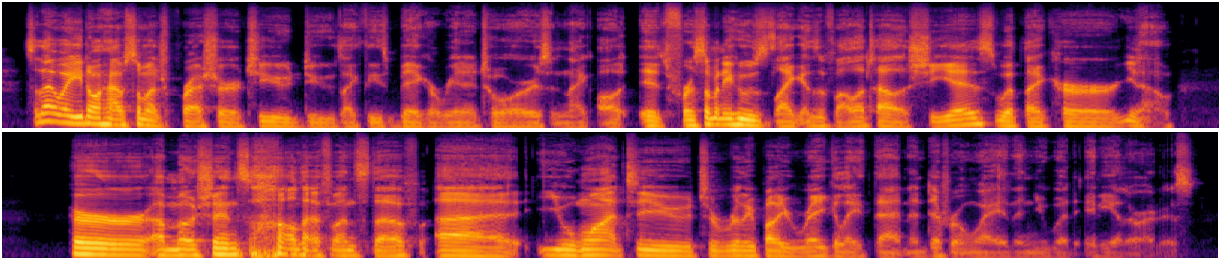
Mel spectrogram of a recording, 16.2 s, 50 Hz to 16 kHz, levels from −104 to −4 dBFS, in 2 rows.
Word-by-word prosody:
So - - -5
that 195 -1 +5
way 170 - +5
you 150 - +7
don't 140 -2 +6
have 115 -3 +4
so 130 - +2
much 105 -6 -1
pressure 90 -2 -2
to 90 0 -5
do, 80 +1 -11
like, 85 +1 -10
these 85 0 -9
big 85 -1 -7
arena 80 0 -10
tours 80 0 -7
and, 75 +2 -17
like, 75 +1 -12
all - - -7
it's 105 -5 -1
for 110 - 0
somebody 125 +3 +4
who's, 115 -6 +4
like, 90 -2 -1
as 95 +4 -6
volatile 90 -1 -3
as - - -9
she 95 +2 -1
is 130 +4 0
with, 100 -3 -2
like, 85 0 -3
her, 85 -2 -2
you 100 - -4
know, - - -13 0.7
her 120 -4 +7
emotions, 120 +3 +3 0.2
all 120 - +4
that 110 -4 0
fun 110 -1 -3
stuff, 100 +1 -2
uh, 95 -4 +2 0.2
you 115 0 -2
want 115 -1 +1
to 105 -4 0
to 100 +2 -7
really 105 +1 -2
probably 100 -1 -1
regulate 90 0 -6
that - - -8
in - - -23
a - - -12
different 85 -2 -11
way 80 -2 -12
than 80 +1 -18
you 80 0 -21
would - - -18
any - - -16
other - - -19
artist. - - -11
95 Hz, 220 wpm, -22 LUFS, 85-115 Hz, 0.7 s, you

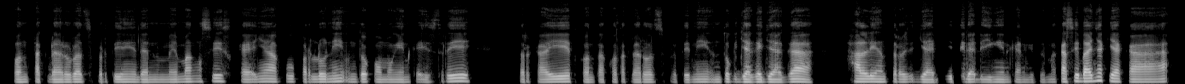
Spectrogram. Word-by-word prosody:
kontak 115 -1 -1
darurat 115 +1 +3
seperti 120 +1 -10
ini. 120 - +1
Dan 115 0 0 0.2
memang 125 +3 0
sih, 145 -1 0 0.2
kayaknya 115 +3 -1
aku 130 - -12
perlu 120 +1 -1
nih 140 +2 +1
untuk 120 0 +1
ngomongin 115 -1 -2
ke - - -9
istri, 145 +5 +1 0.5
terkait 125 +4 +2
kontak-kontak 110 0 -5
darurat 115 +1 -1
seperti 110 -1 -17
ini, 120 - -3
untuk 120 +2 -2
jaga-jaga 120 0 +3 0.6
hal 130 0 +7
yang 125 -1 +1
terjadi, 115 -1 -2
tidak 120 -1 0
diinginkan 115 0 -4
gitu. 110 - -16
Makasih 130 +4 +3
banyak 165 +5 +6
ya - - +7
Kak. 120 +2 +2
120 Hz, 160 wpm, -23 LUFS, 115-125 Hz, 0.6 s, hal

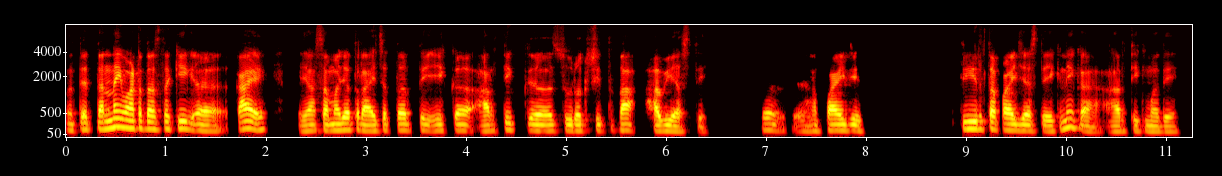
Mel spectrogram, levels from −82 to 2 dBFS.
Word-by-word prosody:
त - - +1
त्यांनाही 160 +6 +4
वाटत 160 -1 +4
असतं 145 +1 0
की 155 -3 +1
अ, 115 -2 +2 0.2
काय 150 +2 +6
आहे 130 -4 -12
या 115 - +1
समाजात 125 +2 +2
राहायचं 110 +1 +2
तर 125 -1 +5
ते 120 - -3
एक 115 - -9
आर्थिक 115 +3 -3
अ, 115 -1 +4
सुरक्षितता 115 +1 -1 0.2
हवी 110 0 +3
असते. 100 - -8
तर 115 -3 -11
पाहिजे. 120 -1 +3 0.8
स्थिरता 150 0 0
पाहिजे 120 -2 +4
असते 110 -1 -3
एक 105 - -7
नाही 175 +3 -2
का - - 0 0.3
आर्थिकमध्ये. 100 -1 -5
120 Hz, 150 wpm, -23 LUFS, 110-135 Hz, 0.8 s, काय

